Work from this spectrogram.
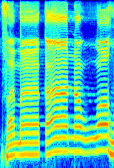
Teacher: Allahu lam jalalah yang di dawli fathah dibaca tafkim. Nallahu liyadhlimahum wala mim sukun bertemu wawu idhar safawi mim sukun dibaca jelas tanpa mendengung.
